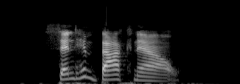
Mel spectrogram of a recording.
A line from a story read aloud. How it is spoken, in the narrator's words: Ed snapped, his words strong and fierce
